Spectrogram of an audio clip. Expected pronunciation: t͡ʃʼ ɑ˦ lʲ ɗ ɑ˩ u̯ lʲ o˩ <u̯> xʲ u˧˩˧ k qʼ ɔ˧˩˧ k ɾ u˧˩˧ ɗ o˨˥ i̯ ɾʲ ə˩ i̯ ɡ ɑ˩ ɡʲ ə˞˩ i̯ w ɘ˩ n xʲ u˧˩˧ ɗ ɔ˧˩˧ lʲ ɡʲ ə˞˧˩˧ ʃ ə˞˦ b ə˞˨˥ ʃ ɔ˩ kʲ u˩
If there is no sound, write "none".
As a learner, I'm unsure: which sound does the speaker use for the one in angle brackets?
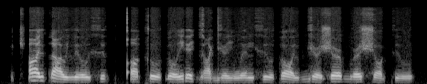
u̯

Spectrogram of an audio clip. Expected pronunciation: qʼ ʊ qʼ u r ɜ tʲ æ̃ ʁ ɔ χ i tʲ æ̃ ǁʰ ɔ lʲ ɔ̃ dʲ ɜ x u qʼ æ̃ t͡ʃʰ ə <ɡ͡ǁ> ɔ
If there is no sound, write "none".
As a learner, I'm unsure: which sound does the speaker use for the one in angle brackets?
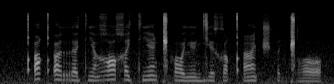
ɡ͡ǁ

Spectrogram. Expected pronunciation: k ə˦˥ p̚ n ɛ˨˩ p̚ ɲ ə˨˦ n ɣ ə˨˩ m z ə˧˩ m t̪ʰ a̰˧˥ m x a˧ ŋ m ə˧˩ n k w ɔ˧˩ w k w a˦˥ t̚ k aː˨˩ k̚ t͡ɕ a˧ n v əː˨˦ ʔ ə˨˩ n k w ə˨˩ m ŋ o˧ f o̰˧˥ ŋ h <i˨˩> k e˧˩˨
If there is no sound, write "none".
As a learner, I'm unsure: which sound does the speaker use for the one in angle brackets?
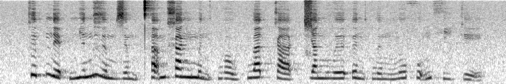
i˨˩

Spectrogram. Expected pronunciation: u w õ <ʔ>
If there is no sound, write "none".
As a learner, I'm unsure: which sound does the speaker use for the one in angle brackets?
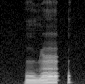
ʔ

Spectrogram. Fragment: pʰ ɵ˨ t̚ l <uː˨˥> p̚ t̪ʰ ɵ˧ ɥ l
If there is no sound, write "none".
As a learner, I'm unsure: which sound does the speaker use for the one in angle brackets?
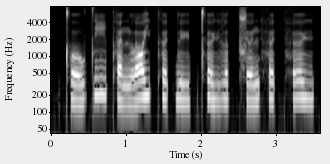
yː˨˥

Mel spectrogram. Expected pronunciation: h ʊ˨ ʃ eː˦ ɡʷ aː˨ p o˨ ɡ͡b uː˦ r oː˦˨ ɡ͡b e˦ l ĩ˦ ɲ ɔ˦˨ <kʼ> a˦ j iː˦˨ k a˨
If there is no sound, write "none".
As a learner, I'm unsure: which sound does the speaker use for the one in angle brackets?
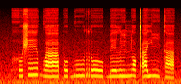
kʼ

